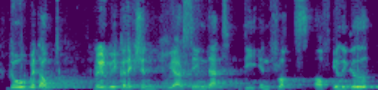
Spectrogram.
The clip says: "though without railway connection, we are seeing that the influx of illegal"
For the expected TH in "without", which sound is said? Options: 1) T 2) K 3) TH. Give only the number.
1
